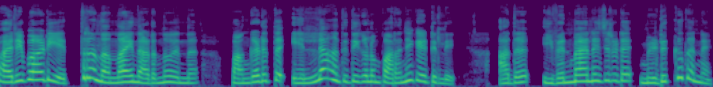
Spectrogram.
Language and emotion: Malayalam, happy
